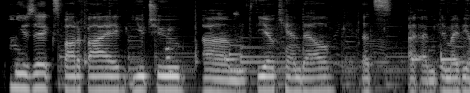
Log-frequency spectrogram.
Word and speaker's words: Kandel: spotify youtube um theo kandel that's i it might be on the screen but k-a-n-d-e-l it's pronounced like howie mandel spelled like candle with the k and the elm i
